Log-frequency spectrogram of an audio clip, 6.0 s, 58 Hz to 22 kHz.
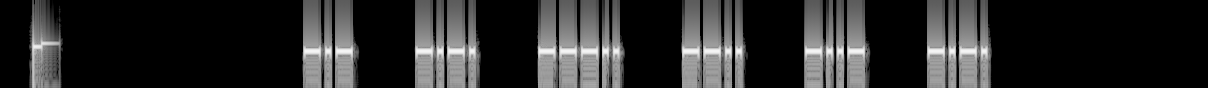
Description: Morse code, heard as a keyed tone, about 42 wpm, spaced as for 20 wpm, 690 Hz. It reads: KC8ZXC
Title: USA Call Signs - 4x Character Spacing - 45wpm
